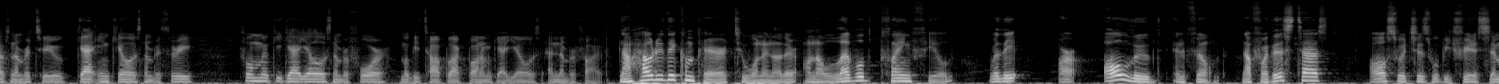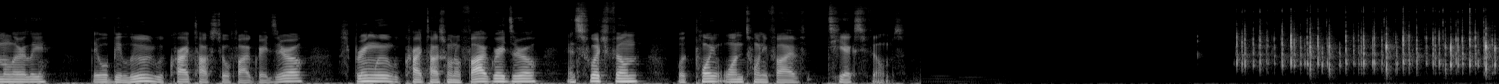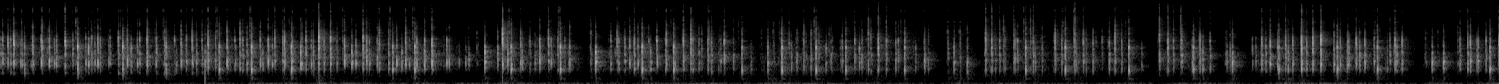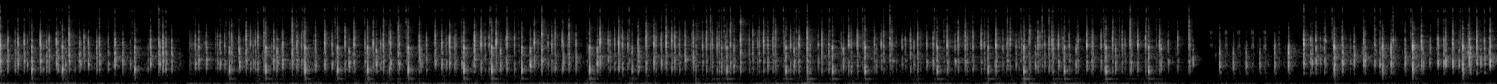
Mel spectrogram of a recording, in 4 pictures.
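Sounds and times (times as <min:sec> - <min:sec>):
typing on mechanical keyboard: 0:27.3 - 0:59.9.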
